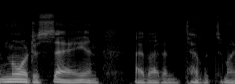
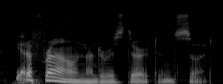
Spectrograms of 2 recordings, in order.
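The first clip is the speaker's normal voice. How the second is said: ordinary delivery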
